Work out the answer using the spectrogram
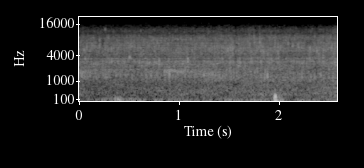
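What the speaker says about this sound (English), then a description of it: "That's a lot of water." A steady low gush of water pouring out across a yard, faint and continuous, with a single soft thump partway through.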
